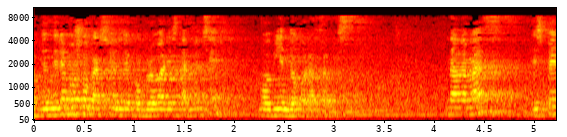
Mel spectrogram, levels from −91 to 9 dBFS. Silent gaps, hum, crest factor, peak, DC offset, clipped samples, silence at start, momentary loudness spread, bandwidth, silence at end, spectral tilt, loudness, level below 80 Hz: none; none; 16 dB; -4 dBFS; under 0.1%; under 0.1%; 0 s; 13 LU; 8.8 kHz; 0 s; -3 dB/octave; -20 LUFS; -74 dBFS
